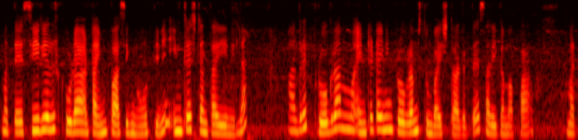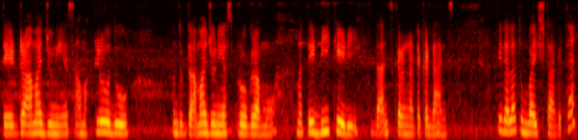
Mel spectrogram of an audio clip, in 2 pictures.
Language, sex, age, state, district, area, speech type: Kannada, female, 18-30, Karnataka, Chikkamagaluru, rural, spontaneous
